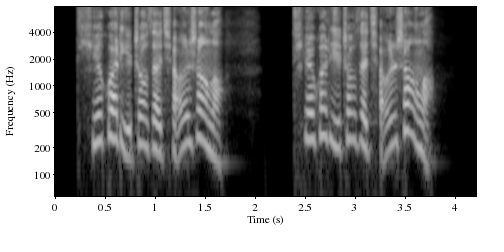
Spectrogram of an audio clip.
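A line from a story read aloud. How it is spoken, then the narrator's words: Children shouting. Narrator (Chinese): 孩子们在花园中叫了起来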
